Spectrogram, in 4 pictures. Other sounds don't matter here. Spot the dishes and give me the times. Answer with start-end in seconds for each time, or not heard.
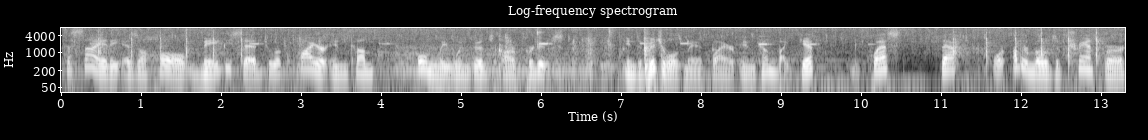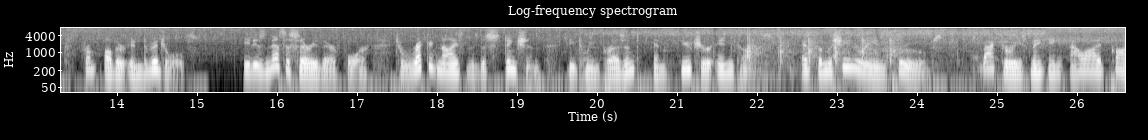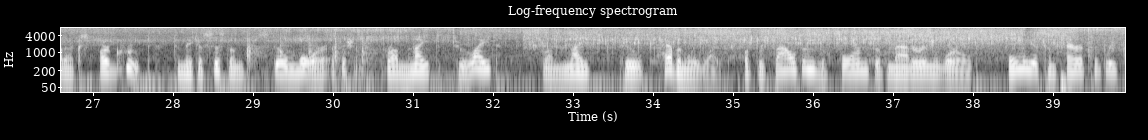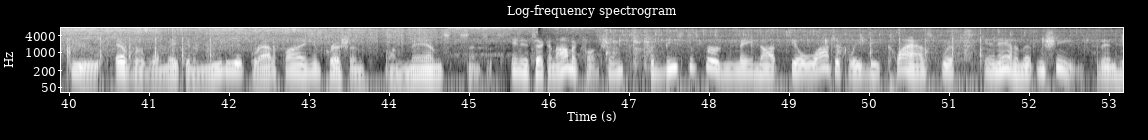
not heard.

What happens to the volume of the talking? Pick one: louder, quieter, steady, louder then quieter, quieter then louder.
steady.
